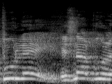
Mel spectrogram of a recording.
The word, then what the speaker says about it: Pule: Honestly speaking, so my name is Pule, right? Mm-hmm. If you're South African, you would say Pule. Anybody from you know, that's what it is. So the emphasis is definitely on a different syllable.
